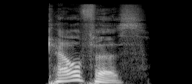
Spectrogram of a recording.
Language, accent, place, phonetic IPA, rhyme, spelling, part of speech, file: German, Germany, Berlin, [ˈkɛʁfəs], -ɛʁfəs, Kerfes, noun, De-Kerfes.ogg
- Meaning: genitive of Kerf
